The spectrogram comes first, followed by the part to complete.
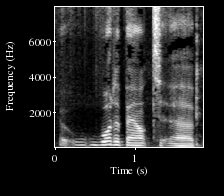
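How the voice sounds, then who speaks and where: A man hosts a religious discussion series, moderating in a conversational way and often repeating words as he frames his questions. His mid-range voice is warm and lively in intonation, and he takes things slowly.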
